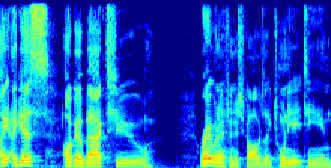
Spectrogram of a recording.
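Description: Recorded very cleanly with a silent background, a man with a normal speaking voice talks at a fairly quick pace, medium pitch, and ordinary pitch variation. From US Northeast, suburban Philadelphia. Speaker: tintype photographer. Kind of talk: casual chat.

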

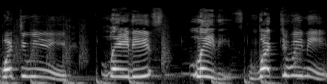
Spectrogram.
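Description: With faint music in the background, a woman puts on a character voice at an extremely high pitch and a moderate pace. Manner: earnest, coaxing.

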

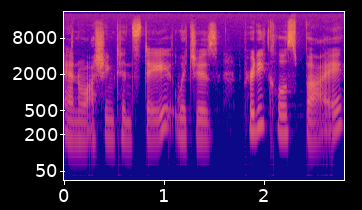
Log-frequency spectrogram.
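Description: Heard dry and close with no echo, a woman uses an ordinary speaking voice at a moderate pace with ordinary pitch variation. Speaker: guest on podcast. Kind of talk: casual chat. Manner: nervous, laughs often.

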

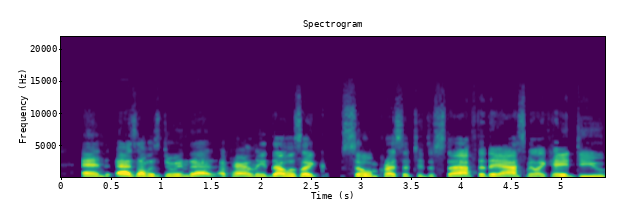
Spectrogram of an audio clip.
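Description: In a dry, close sound with no echo and a quiet background, a man talks in a plain, everyday voice. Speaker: podcast host. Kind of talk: casual chat.

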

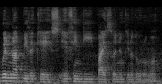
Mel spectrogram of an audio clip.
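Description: A man's medium-pitched voice with monotone, flat intonation and audible room echo. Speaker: podcast host. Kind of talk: interview.

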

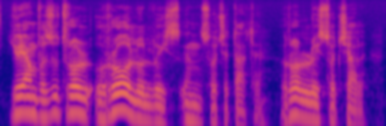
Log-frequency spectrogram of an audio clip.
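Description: A man's unremarkable speaking voice at a medium pitch and fairly slow pace, with lively intonation, in a very clean recording with a silent background. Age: 40s. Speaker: urologist. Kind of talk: casual chat.

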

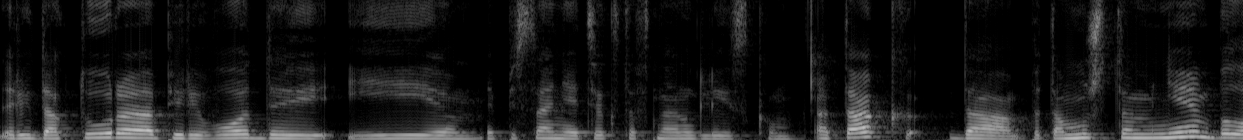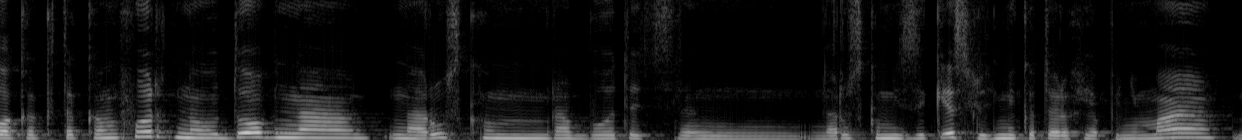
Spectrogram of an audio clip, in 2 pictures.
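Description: Speaking at a moderate pace with hardly any pauses, a woman has a medium pitch, ordinary pitch variation and a normal speaking voice. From Russia. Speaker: journalist and art historian. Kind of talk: casual chat.

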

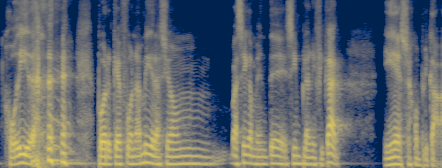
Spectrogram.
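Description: On a very clean recording with a silent background, a man with a Venezuelan accent speaks at a very slow pace in a medium-pitched, dark, mellow voice with monotone, flat intonation. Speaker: comedian and content creator. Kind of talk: casual interview chat.

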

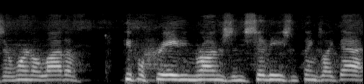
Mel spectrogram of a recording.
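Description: A somewhat breathy woman's voice, fairly high in pitch, with an American accent. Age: 70s. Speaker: community activist and pet owner. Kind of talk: casual interview.

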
